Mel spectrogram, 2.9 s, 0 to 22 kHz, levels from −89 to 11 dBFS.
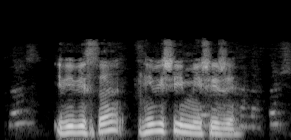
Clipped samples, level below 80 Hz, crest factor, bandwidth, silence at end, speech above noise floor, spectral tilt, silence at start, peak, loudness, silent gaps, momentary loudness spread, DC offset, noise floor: under 0.1%; -54 dBFS; 14 dB; 8 kHz; 0.15 s; 25 dB; -6.5 dB/octave; 0.1 s; -4 dBFS; -16 LUFS; none; 9 LU; under 0.1%; -41 dBFS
